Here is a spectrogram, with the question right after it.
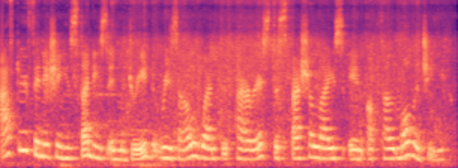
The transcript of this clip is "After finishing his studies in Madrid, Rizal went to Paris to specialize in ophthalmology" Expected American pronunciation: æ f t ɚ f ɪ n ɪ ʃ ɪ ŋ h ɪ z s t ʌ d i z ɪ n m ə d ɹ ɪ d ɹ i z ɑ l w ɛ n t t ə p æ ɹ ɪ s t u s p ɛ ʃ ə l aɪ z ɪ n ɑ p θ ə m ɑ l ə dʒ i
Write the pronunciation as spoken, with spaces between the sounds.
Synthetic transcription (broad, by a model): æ f t ɚ f ɪ n ɪ ʃ ɪ ŋ h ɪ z s t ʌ d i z ɪ n m ə d ɹ ɪ d ɹ i z ɑ l w ɛ n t t ə p æ ɹ ɪ s t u s p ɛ ʃ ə l aɪ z ɪ n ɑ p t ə m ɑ l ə dʒ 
